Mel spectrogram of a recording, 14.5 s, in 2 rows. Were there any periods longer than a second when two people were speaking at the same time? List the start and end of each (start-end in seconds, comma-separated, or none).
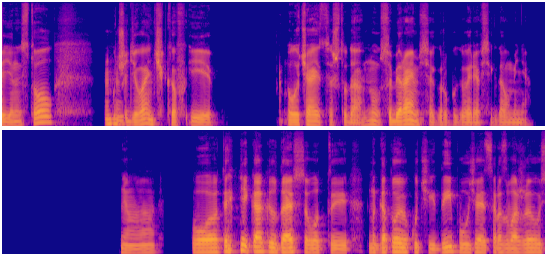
none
